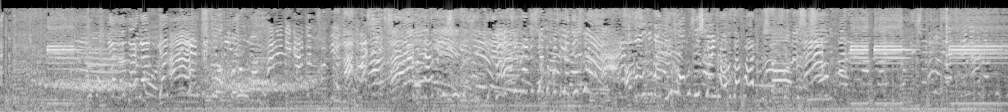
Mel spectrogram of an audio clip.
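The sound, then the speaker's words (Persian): A minibus driving through busy city traffic, surrounded by repeated car horn toots over a dense, continuous wash of engines and crowd babble, loud throughout, with voices talking in the mix. “از بین ماشین رد میشن”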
